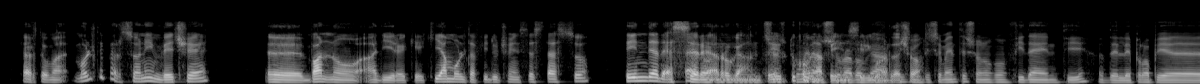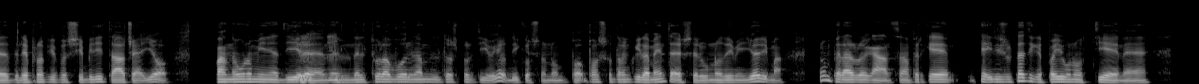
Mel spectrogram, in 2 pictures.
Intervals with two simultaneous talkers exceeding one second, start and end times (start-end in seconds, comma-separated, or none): 6.8-9.2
